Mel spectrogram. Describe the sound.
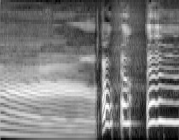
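A voice imitates a dog howling, playing Frankenstein's dog, Snoopy, for a Halloween segment: one long, steady howl, then a couple of short yelping barks and a rising howl starting again. Loud, with no other sounds.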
